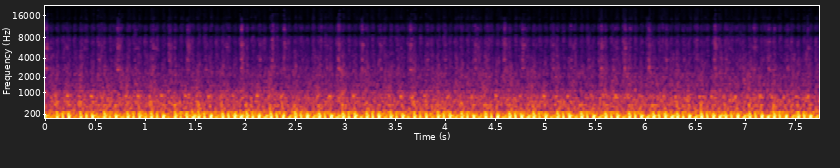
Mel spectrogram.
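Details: Ford 961 Powermaster tractor after ignition (points) repair; it had previously been firing only one cylinder randomly. In neutral: a steady, even low thumping at idle with no skips or stumbles, firing cleanly; normal idle.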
